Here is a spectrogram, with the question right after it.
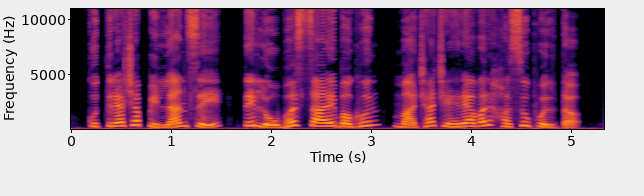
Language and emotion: Marathi, happy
